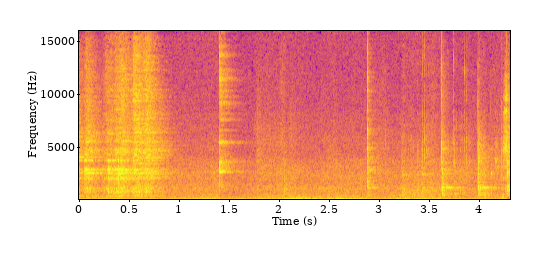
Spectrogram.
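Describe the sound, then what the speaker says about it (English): A spoon clinks against a bowl while gently stirring a yeast and sugar mixture for old-fashioned cinnamon rolls, with a handful of sharp, close metallic taps scattered among quieter scraping. "Just going to gently stir this up."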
